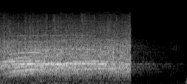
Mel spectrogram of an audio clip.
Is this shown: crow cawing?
no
